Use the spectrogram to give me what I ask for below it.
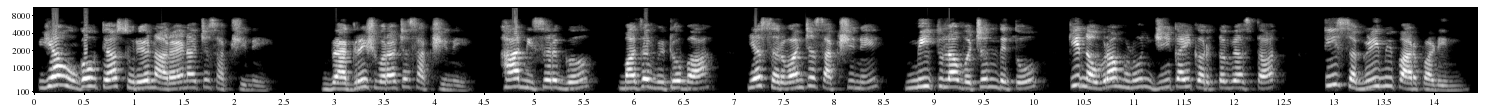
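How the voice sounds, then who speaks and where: A strong-willed village man speaks with steady, reassuring firmness, voiced by a woman reading a novel aloud. The voice sits high and carries little real disguise. The recording is slightly dull and lo-fi. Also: normal speed. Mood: firm, tender.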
